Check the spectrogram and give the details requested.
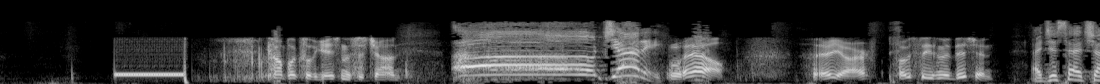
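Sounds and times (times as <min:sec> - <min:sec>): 
telephone ringing as a call connects: 0:01.1 - 0:01.9
speech: 0:02.8 - 0:07.3, 0:08.1 - 0:10.9.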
